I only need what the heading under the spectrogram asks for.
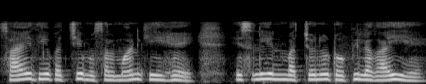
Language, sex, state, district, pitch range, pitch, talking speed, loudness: Hindi, female, Madhya Pradesh, Bhopal, 205-235 Hz, 220 Hz, 185 wpm, -16 LUFS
